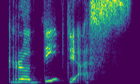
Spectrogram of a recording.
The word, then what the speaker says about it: rodillas: Las rodillas. Knees. Las rodillas. Also remember two L's in Spanish. Sounds like ya, ya. Rodillas. Las rodillas. Las rodillas.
